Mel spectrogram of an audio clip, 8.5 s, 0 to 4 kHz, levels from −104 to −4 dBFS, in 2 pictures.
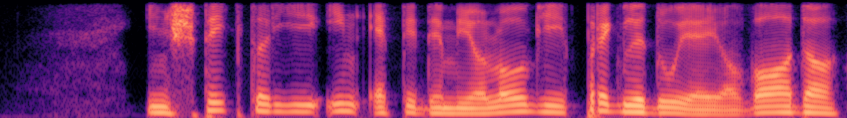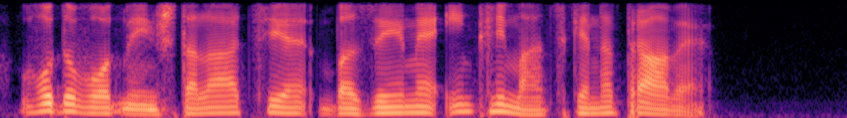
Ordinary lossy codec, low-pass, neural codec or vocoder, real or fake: none; 3.6 kHz; codec, 24 kHz, 1 kbps, SNAC; fake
